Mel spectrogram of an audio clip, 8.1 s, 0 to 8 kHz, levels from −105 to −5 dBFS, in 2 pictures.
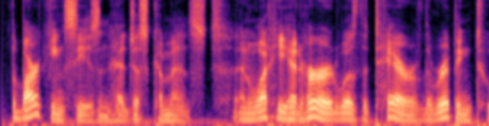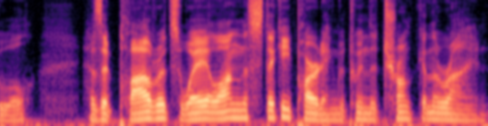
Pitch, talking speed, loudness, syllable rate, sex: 100 Hz, 245 wpm, -19 LUFS, 5.7 syllables/s, male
